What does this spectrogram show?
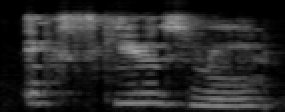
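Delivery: put-on high-pitched, polite anime girl. New student approaching her professor, anime girl voice. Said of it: "just do the anime girl voice".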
